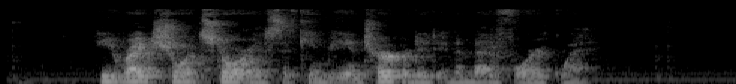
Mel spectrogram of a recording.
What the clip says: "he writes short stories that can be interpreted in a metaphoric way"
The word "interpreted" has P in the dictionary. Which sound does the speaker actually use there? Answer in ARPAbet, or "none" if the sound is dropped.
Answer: P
